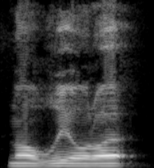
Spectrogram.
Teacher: ضا مستعلیہ ہے، پر پڑا جائے گا، اور را بھی پر پڑا جائے گا۔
